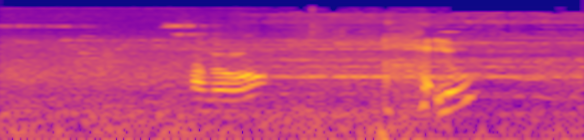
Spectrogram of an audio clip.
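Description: A young woman talks into a phone.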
